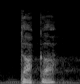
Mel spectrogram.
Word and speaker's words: Daksha: Daksha. He has a big service, important service. He has known the word Daksha, as Prabhupada would say, Daka, because in Bengali it's pronounced Daka.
